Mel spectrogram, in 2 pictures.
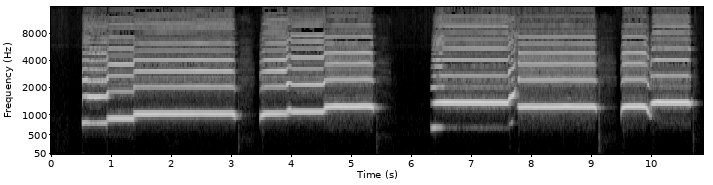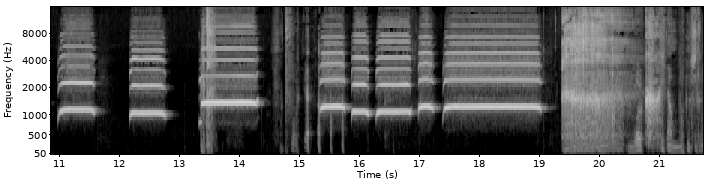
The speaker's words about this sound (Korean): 자, 이제 남창희 씨가 피리 연주할 겁니다. 잘 듣고 공명을 보내주시면 됩니다.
